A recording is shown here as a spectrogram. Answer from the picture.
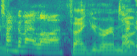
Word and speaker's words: Tagovailoa: Here is Tua, and I can never pronounce his last name. Tagovailoa. Thank you very much. Tagovailoa.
